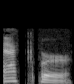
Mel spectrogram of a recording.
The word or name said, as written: Akbar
